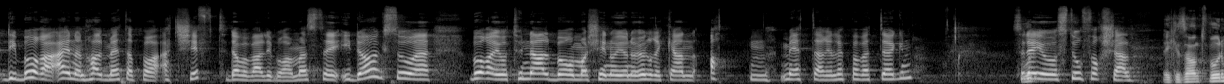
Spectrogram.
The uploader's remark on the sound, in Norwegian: Vi er midt i Bergen sentrum på Ole Bull scene - med et herlig bergenser-publikum.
